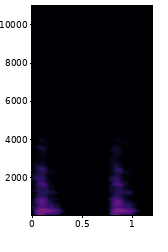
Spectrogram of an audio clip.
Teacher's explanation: Tampoco es hem, con la boca muy abierta, muy pronunciada, sino que tiene que ser muy, muy apagada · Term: I modificada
